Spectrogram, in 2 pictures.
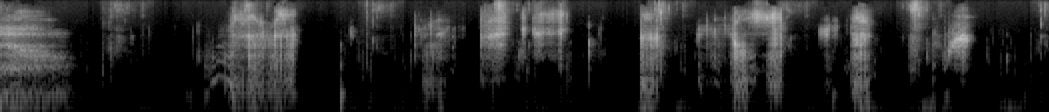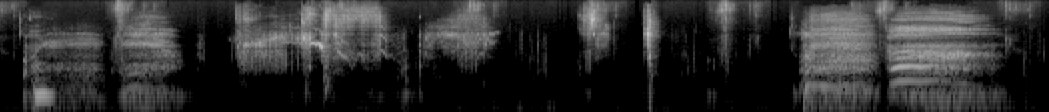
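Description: Japanese ASMR ear licking and nibbling with the tongue tip: many soft, wet smacks, clicks and crunchy nibbles come in irregular short bursts, quiet and close, separated by silent gaps.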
